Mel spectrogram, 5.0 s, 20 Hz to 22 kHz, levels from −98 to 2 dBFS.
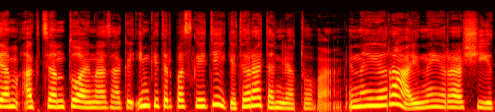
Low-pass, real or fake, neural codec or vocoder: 14.4 kHz; real; none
